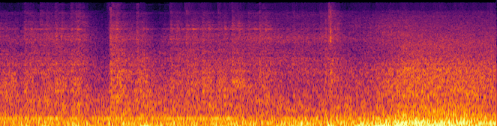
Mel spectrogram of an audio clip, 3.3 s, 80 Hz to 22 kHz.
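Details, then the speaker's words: 2002-2006 Nissan Altima after fuel pump module replacement, first start: rough, uneven crank then catches into a ragged idle; hard start expected from air in the fuel lines after the pump job. "all right that's started a little bit of a hard start but that's normal like I said there is air in the lines"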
